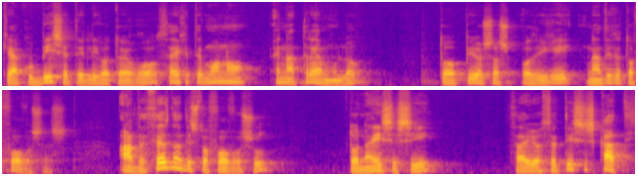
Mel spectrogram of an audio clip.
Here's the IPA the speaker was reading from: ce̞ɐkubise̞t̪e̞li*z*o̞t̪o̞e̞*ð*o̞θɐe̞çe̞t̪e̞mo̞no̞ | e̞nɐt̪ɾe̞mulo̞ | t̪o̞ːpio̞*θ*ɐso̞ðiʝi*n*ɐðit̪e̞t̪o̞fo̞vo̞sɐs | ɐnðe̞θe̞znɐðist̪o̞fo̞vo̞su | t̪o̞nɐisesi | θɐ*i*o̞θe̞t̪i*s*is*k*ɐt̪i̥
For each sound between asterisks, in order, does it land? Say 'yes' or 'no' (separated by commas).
no, no, no, yes, yes, yes, yes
